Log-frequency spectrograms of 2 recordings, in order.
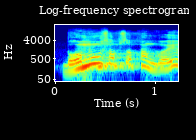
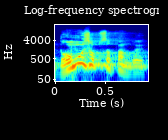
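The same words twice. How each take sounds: First: 너무 pushed higher and louder, rising; 너무 stressed with a lifted, louder pitch; emphatic 너무. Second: Said in the usual way. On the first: Real, not acted. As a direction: lean hard on 너무 with a rising line. Repeats his disappointment.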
